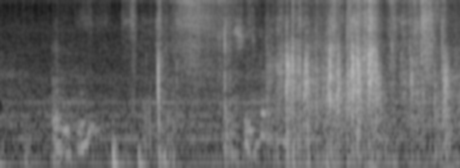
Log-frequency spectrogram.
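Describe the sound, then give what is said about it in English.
Harsh, raspy squawks from a big black crow overhead ring out several times in an irregular burst, loud, with low murmuring tones underneath and no one speaking. “Just as Chipmunk reaches for a nut, she hears a loud squawk above her.”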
